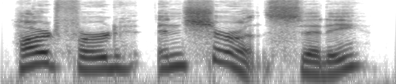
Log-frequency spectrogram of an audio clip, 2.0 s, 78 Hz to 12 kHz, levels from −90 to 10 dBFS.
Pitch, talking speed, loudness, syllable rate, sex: 205 Hz, 90 wpm, -17 LUFS, 4.9 syllables/s, male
